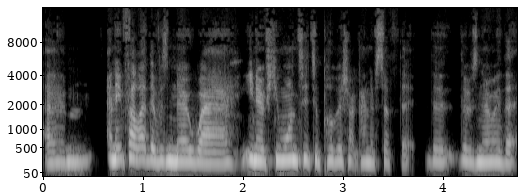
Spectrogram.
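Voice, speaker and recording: With a Yorkshire accent, the somewhat breathy voice moves at a very fast pace with fairly even intonation, the sound dry and close with no echo. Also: woman. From northern England, Leeds. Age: 30s. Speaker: journalist and news website founder. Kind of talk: interview. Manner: hesitant, many fillers and repetitions.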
